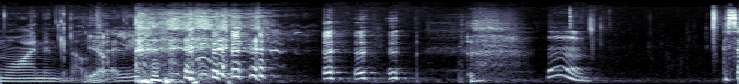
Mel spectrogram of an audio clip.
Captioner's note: laughing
